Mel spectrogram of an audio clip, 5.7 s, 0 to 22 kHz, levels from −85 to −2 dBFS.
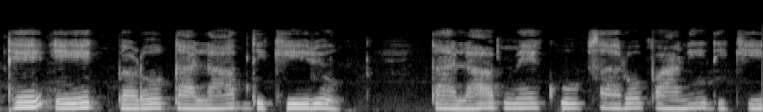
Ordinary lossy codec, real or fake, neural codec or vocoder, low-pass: MP3, 64 kbps; real; none; 7.2 kHz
